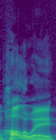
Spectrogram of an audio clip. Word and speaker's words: Holloway: Yeah, and when people apologize for spelling my name wrong, Holloway,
